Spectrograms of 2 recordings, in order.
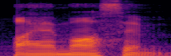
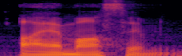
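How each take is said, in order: Both takes have the same delivery.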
